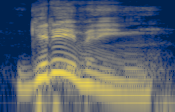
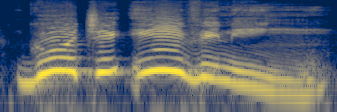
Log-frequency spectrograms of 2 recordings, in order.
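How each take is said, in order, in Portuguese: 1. As duas palavras se juntam com fluidez. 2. As palavras são ditas separadamente e de forma mecânica. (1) "Em inglês da vida real, como é que ele pronuncia?" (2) "de forma separada, de forma mecânica, quadrada"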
